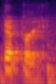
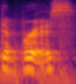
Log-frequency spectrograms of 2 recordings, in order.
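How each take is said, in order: First: The S sound is silent. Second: The S sound is pronounced. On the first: The speaker calls it right. "you say debris" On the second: The speaker calls it wrong. "if you don't say debris or anything like that"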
